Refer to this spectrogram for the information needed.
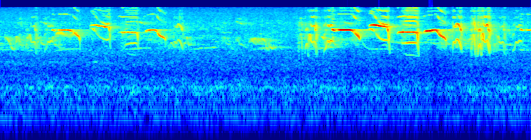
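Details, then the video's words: Two bursts of thin, squeaky, high chirping and short sliding whistles from a Golden-chevroned Tanager, a Brazilian tanager of the south, southeast and Bahia, separated by a brief pause, with low background noise. "O canto do Sanhaço de Encontro amarelo ( Thraupis ornata )"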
